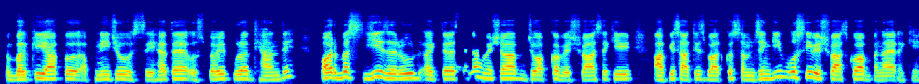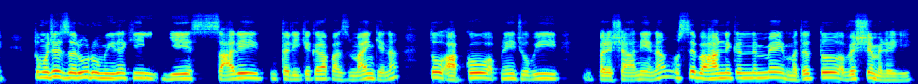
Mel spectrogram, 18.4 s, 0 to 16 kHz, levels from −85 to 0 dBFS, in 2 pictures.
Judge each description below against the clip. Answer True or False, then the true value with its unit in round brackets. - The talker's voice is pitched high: False (160 Hz)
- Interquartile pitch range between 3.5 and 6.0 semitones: True (4.6 semitones)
